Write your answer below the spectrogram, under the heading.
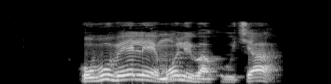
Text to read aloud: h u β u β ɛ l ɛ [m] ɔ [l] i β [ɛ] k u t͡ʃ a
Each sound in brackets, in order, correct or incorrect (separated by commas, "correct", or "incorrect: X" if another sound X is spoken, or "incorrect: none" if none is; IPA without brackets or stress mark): correct, correct, incorrect: a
